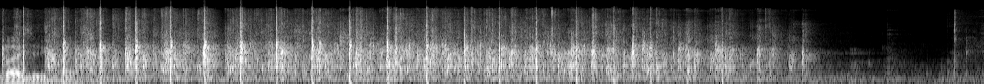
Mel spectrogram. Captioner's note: applause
